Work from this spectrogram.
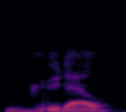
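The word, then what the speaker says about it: Gudelj: pronounce his name uh the J is silent so it is just good L um he's Serbian he's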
